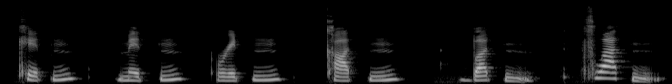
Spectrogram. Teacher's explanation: we pronounce the letter t as a stop T put your tongue up and stop the air don't release the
